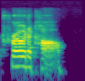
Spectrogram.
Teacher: the stressed syllable is the first syllable in this word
